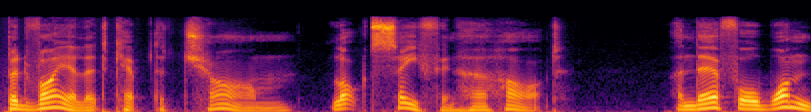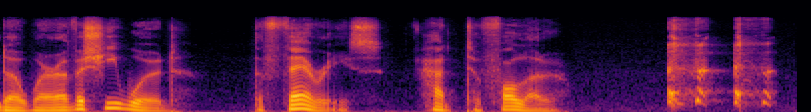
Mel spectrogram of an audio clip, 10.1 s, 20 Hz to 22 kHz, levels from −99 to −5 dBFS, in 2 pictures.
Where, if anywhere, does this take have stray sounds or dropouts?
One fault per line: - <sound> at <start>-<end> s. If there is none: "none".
- cough at 9.2-9.9 s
